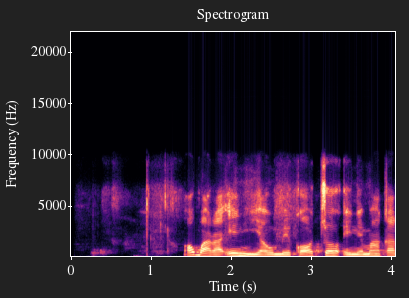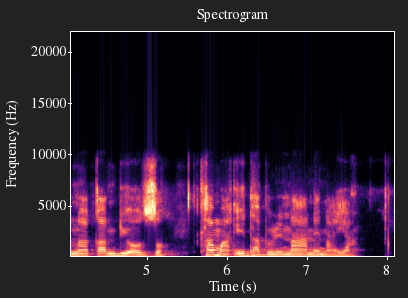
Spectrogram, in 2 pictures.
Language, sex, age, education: Igbo, female, 15-29, tertiary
